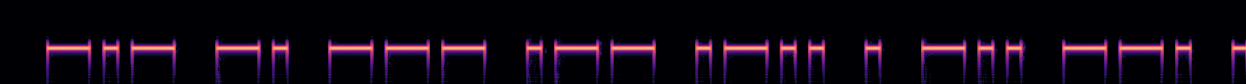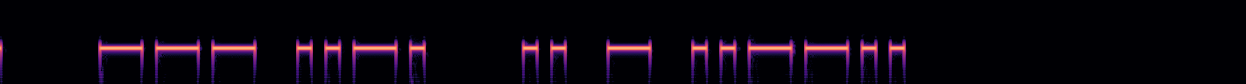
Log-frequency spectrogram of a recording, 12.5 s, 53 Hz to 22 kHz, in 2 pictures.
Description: Morse code, heard as a keyed tone, about 17 wpm, 700 Hz. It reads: KNOWLEDGE OF IT?
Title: Sentences from Top 1000 Words - Review Part 3 - 17wpm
